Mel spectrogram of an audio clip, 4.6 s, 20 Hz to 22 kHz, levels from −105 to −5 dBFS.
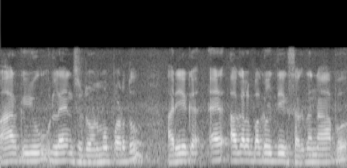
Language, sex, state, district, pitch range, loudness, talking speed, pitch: Garhwali, male, Uttarakhand, Tehri Garhwal, 130-145 Hz, -21 LUFS, 165 wpm, 140 Hz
